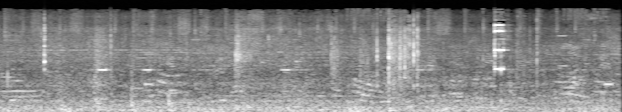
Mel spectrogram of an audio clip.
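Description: Checkout-lane electronic beeps: several faint short beeps and one loud, sharp beep about five seconds in, over a background of store music and voices.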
